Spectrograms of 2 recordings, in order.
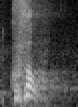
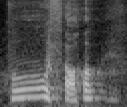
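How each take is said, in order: First: The first vowel is said short. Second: The first vowel is drawn out long. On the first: Being arrested and handcuffed. The speaker calls it wrong. "이 말고" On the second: Being redeemed from sin. The speaker calls it right. "좀 길게 해야 됩니다"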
